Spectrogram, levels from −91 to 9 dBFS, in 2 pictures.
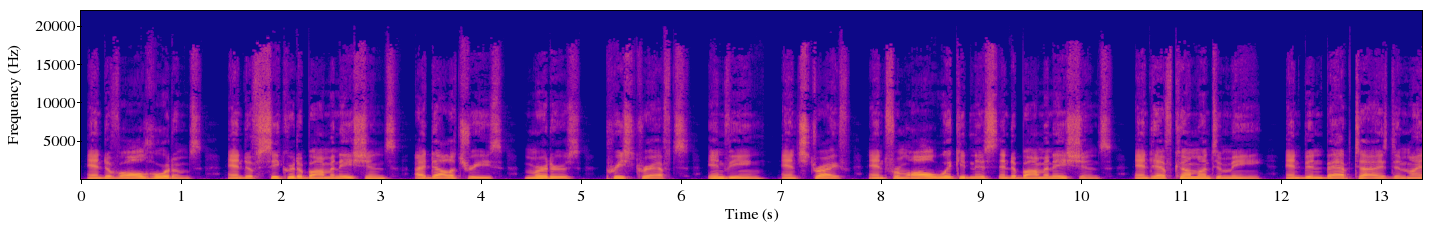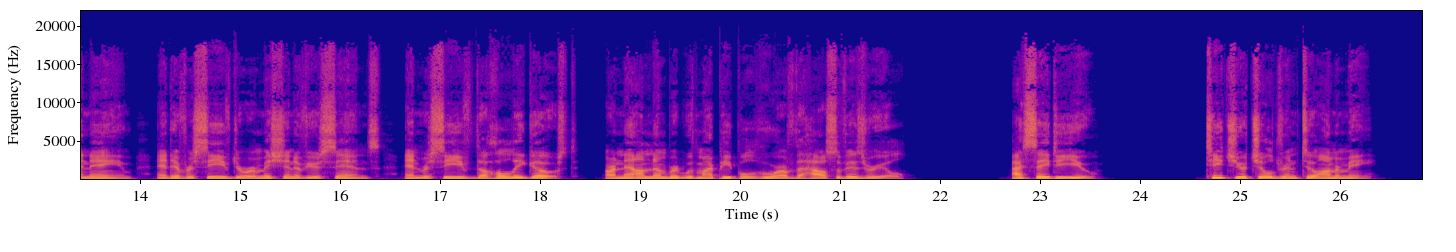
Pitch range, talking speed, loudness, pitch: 110-145 Hz, 150 wpm, -21 LUFS, 120 Hz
